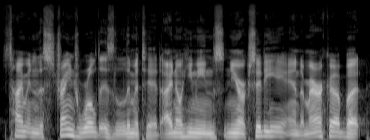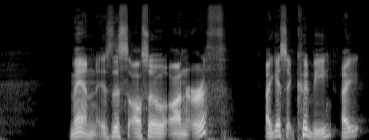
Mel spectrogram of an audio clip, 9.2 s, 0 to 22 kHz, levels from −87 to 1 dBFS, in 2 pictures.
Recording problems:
none

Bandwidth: 18.5 kHz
